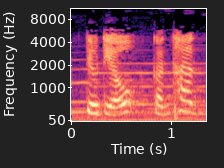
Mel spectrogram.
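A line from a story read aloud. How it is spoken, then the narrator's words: Sudden loud shout. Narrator (Vietnamese): Thiên Bà đột nhiên hét lớn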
